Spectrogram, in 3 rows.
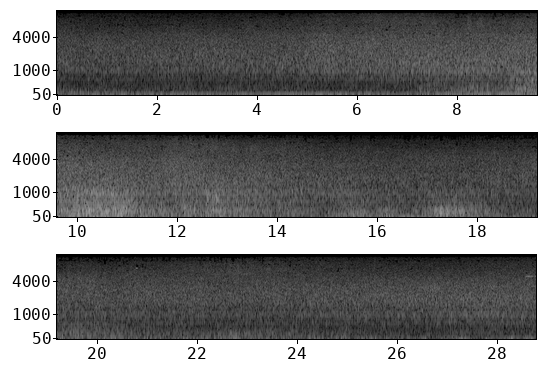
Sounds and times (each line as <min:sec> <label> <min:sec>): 0:00.0 Heavy rain 0:28.7
0:00.0 road traffic 0:28.7
0:07.1 thunders 0:26.3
